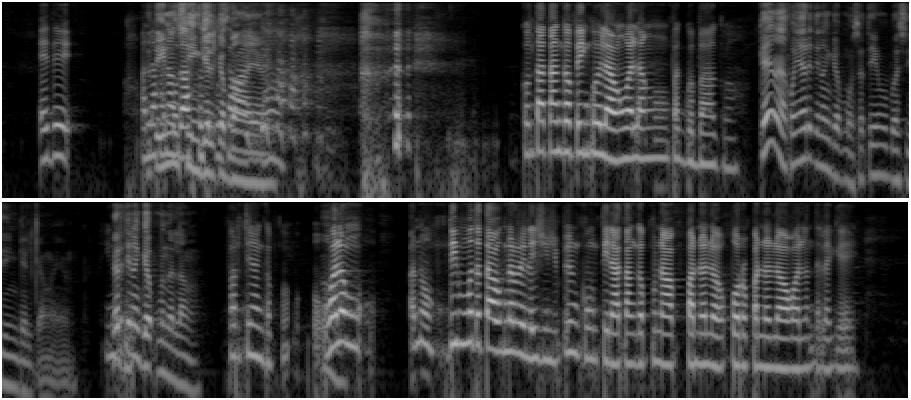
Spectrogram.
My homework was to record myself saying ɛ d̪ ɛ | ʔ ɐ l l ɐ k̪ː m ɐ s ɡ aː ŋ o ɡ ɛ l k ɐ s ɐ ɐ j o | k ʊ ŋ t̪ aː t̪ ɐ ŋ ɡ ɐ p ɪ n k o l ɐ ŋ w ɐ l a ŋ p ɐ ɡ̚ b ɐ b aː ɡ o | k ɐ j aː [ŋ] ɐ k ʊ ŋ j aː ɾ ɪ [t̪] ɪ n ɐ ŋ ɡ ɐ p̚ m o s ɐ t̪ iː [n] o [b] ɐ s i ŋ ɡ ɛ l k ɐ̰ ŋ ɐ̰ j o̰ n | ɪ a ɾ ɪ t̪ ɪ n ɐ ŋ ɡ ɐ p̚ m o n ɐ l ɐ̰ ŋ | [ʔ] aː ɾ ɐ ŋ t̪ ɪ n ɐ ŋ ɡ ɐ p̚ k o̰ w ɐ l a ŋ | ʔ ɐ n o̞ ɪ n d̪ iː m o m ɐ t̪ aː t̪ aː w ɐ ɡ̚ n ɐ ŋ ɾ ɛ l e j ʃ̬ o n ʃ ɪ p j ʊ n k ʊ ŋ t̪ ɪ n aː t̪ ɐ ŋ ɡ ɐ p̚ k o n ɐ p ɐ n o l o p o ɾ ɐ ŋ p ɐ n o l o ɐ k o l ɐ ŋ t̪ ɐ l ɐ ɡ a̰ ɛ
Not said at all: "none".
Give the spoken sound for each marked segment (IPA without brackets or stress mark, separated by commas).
ŋ, t̪, m, b, p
